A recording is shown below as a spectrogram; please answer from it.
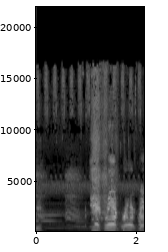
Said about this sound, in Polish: Kiedy się zbliżacie, podskakuje i wrzeszczy na was. Jak, jakby był czymś kompletnie wzburzony. Jakby na was po prostu podskakuje i krzyczy na was ten kruk, jak tylko może.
